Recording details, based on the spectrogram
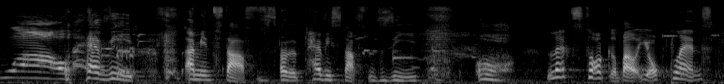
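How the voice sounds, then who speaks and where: Woman playing a slow, swooping, glib talk-show host. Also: a little high, lively intonation, heavy background noise. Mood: breezy. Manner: wisecracking, flustered stammering. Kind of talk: scripted satirical talk-show presenting.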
